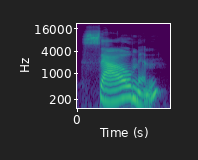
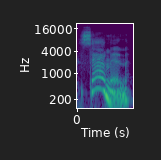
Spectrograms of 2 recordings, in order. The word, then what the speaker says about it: salmon: we go don't say Salman it's actually salmon the L is silent so when you go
